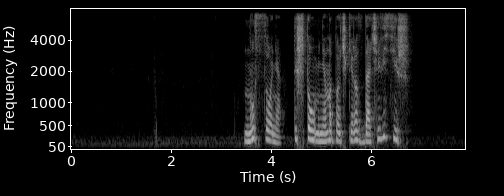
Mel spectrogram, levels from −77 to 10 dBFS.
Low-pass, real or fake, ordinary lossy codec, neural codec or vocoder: 7.2 kHz; fake; none; codec, 16 kHz, 16 kbps, FunCodec, trained on LibriTTS, 50 frames a second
